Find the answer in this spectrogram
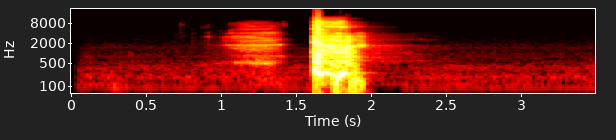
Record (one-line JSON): {"cough_length": "3.5 s", "cough_amplitude": 32768, "cough_signal_mean_std_ratio": 0.24, "survey_phase": "beta (2021-08-13 to 2022-03-07)", "age": "45-64", "gender": "Male", "wearing_mask": "No", "symptom_cough_any": true, "symptom_runny_or_blocked_nose": true, "symptom_onset": "3 days", "smoker_status": "Never smoked", "respiratory_condition_asthma": false, "respiratory_condition_other": false, "recruitment_source": "Test and Trace", "submission_delay": "2 days", "covid_test_result": "Positive", "covid_test_method": "RT-qPCR", "covid_ct_value": 21.1, "covid_ct_gene": "N gene", "covid_ct_mean": 21.3, "covid_viral_load": "110000 copies/ml", "covid_viral_load_category": "Low viral load (10K-1M copies/ml)"}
